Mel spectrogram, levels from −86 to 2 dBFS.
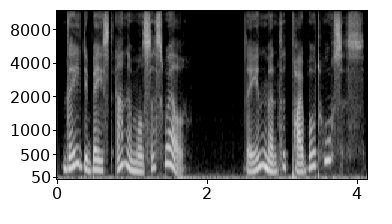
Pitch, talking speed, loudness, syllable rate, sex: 235 Hz, 130 wpm, -19 LUFS, 5.2 syllables/s, female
